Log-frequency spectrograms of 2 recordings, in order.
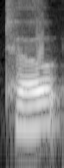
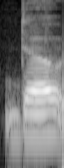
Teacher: To is voiceless. Do is voiced.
